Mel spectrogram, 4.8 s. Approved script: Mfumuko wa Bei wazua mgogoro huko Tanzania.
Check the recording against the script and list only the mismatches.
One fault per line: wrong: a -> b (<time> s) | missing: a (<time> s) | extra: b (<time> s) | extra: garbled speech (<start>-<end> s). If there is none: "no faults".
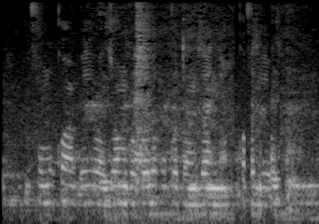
extra: garbled speech (3.5-4.2 s)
